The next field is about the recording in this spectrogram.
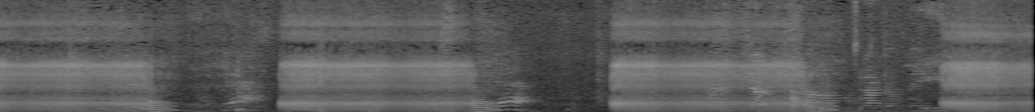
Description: It's a baby. That's snoring.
